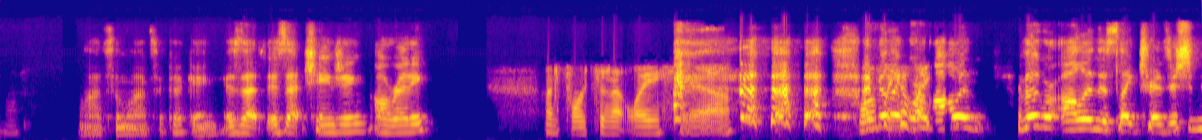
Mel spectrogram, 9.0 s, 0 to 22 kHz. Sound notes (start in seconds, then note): 5.7 laughs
